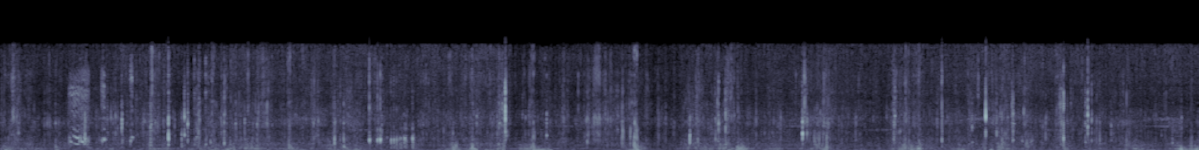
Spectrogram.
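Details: Thousands of bees attacking, a dense low droning buzz with steady humming bands and a second band above, punctuated throughout by sharp broadband clicks and taps, the loudness holding steady across the whole stretch.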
